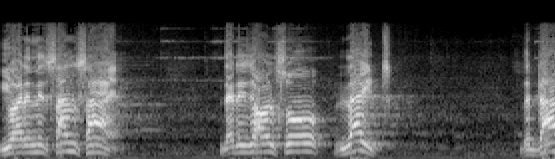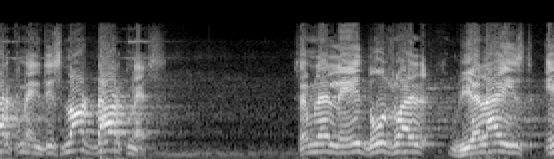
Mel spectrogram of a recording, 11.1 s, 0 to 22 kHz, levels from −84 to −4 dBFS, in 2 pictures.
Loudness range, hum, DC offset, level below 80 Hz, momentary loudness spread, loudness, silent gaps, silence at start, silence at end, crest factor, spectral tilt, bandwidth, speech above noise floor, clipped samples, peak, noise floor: 2 LU; none; under 0.1%; -56 dBFS; 10 LU; -14 LUFS; none; 0 s; 0 s; 14 dB; -2 dB/octave; 12 kHz; 36 dB; under 0.1%; -4 dBFS; -51 dBFS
